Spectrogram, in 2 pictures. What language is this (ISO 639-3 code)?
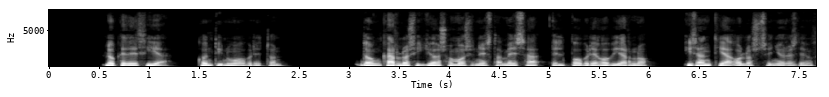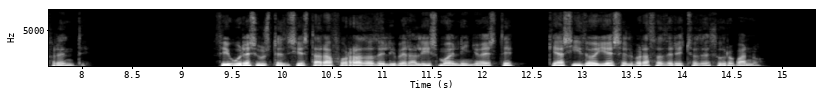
spa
